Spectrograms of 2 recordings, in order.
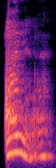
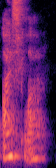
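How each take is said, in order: First: "Isla" said EYE-la, with no S sound; silent S. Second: "Isla" said ICE-la, with the S sounded; pronounced S. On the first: Reader naming the heroine her own way, "Isla" as EYE-la, silent S. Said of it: "I would say Isla". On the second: Reader giving the alternative name, "Isla" as ICE-la, S pronounced. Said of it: "the audiobook narrator says Isla". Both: Shown as a demonstration.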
